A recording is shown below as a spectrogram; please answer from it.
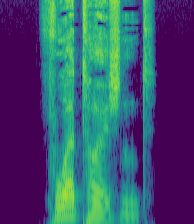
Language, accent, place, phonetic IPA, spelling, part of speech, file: German, Germany, Berlin, [ˈfoːɐ̯ˌtɔɪ̯ʃn̩t], vortäuschend, verb, De-vortäuschend.ogg
- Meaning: present participle of vortäuschen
